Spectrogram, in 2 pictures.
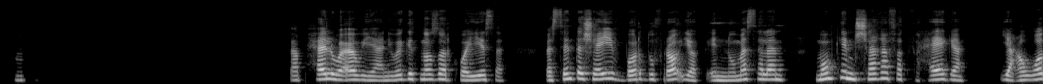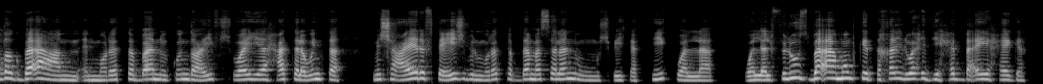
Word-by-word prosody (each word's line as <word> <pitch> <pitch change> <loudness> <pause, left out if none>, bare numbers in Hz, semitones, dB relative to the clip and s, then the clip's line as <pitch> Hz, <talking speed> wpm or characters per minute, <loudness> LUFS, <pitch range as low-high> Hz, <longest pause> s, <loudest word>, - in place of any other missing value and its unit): امم. 200 - -14 2.7
طب 200 0 -5
حلو 235 -1 +5
أوي 215 -1 +4
يعني 190 0 -3
وجهة 235 +3 0
نظر 230 0 +1
كويسة، 205 -3 -2 0.4
بس 195 +4 -2
أنتَ 265 +1 +3
شايف 255 0 +2
برضه 225 +4 -1
في 225 -1 -17
رأيك 205 -5 +2
إنه 185 0 -2
مثلًا 230 +1 0 0.3
ممكن 270 +3 +3
شغفك 250 -1 0
في 190 - -21
حاجة، 210 0 -1 0.3
يعوّضك 225 +6 +1
بقى 260 -2 +5
عن 205 -2 -1
المرتب 210 +3 -3
بقى 230 +1 +4
إنه 230 -2 +1
يكون 235 +3 -2
ضعيف 220 +2 -1
شوية، 225 0 0
حتى 230 +1 -1
لو 205 +1 +1
أنتَ 235 -4 0 0.3
مش 235 +1 -2
عارف 255 +6 +3
تعيش 245 +1 -1
بالمرتب 230 -1 -5
ده 235 - +1
مثلًا، 245 +2 0
ومش 190 -2 -9
بيكفيك، 195 +6 -6
والّا 185 -2 -2 0.3
والّا 205 +1 +2
الفلوس 260 +8 0
بقى 285 0 +6
ممكن 275 -2 +2
تخلي 265 +4 -1
الواحد 255 -2 -1
يحب 235 0 -4
أي 235 +1 +1
حاجة؟ 210 -4 -5
230 Hz, 145 wpm, -22 LUFS, 205-245 Hz, 2.7 s, بقى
